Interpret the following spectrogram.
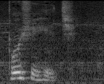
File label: "pusihich", karuk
